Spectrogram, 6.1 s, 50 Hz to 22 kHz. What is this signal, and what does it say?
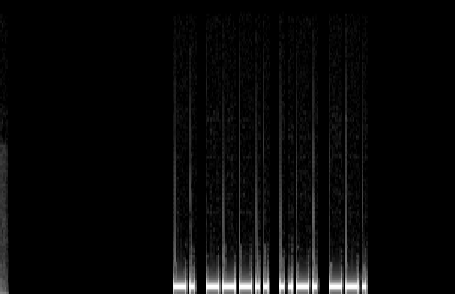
Morse code, heard as a keyed tone, about 22 wpm, 700 Hz. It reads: N8FG
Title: USA Call Signs - 4 Characters - Repeated 2x - 22wpm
